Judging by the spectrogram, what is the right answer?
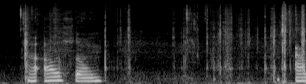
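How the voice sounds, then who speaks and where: A woman speaks very slowly with a very deep, low pitch. Noticeable background noise can be heard. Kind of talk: story time. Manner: casual, chatty.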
